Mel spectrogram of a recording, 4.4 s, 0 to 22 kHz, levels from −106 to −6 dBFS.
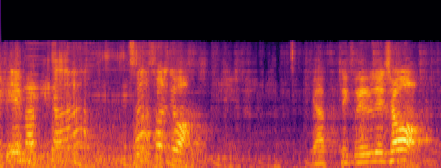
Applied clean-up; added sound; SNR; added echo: neural separator model SepFormer DNS4.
